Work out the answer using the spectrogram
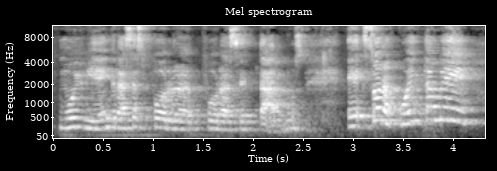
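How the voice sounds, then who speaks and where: A woman hosting an interview, introducing her guest and asking lively questions. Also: on the high side, takes it slowly, echoey room, distant mic. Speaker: interview host. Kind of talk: casual interview, warm introductions. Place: home of the guest.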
